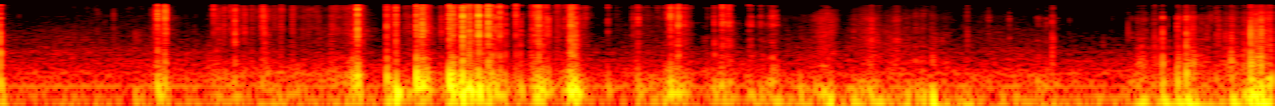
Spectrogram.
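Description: A double-edge razor blade scratches across the green abrasive scouring side and the yellow foam of a kitchen sponge. Dry, rasping, tearing scrapes come in short uneven bursts, loudest and densest in the middle and again at the end, with quieter soft scratching between.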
